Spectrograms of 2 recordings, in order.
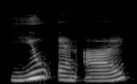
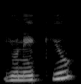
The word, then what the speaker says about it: unique: So today's first word is UNIQUE, is not unique, it is unique. I repeat, it's unique. UNIQUE is unique. QUE is k, it's pronounced as k.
